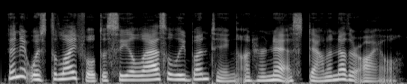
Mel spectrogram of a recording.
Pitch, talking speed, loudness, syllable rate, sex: 205 Hz, 220 wpm, -16 LUFS, 5.9 syllables/s, female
